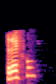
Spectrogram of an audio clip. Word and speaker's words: Trejo: Trejo. – Okay. Is that T-R-E-I-J-O? – Oh, it's a T-R-E-J-O.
